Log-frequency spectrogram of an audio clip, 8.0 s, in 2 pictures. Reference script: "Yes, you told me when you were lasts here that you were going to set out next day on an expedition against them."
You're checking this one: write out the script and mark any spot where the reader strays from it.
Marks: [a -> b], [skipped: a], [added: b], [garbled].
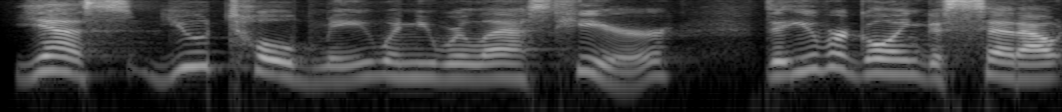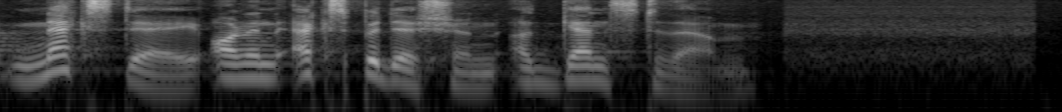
"Yes, you told me when you were [lasts -> last] here that you were going to set out next day on an expedition against them."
